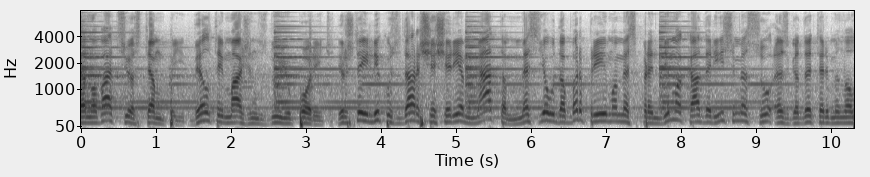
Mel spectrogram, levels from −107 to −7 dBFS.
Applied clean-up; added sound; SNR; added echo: none; Church bell; 7 dB; none.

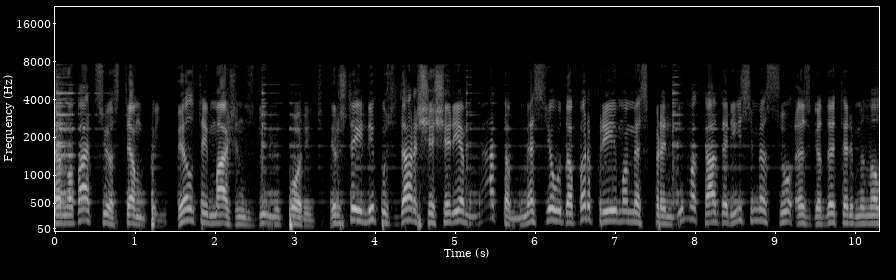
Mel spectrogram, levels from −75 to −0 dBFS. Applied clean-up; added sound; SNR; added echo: neural mask model RNNoise.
